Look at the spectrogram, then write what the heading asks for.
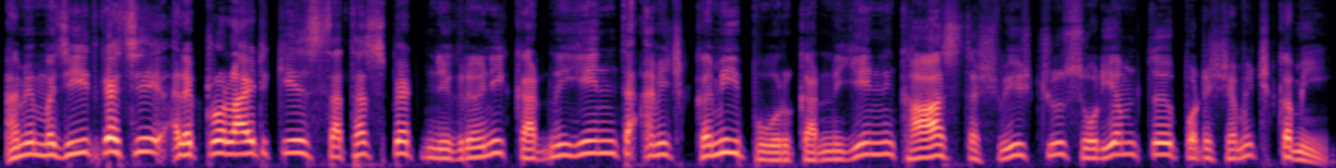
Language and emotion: Kashmiri, neutral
